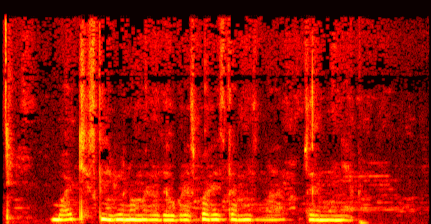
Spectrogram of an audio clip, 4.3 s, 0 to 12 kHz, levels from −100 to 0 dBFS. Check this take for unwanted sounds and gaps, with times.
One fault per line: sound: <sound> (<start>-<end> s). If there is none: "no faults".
no faults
